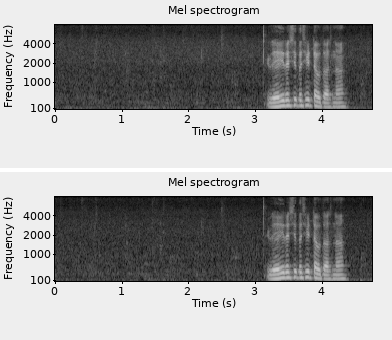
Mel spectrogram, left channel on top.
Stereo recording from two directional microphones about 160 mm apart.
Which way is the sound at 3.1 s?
15° right (ahead or behind).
